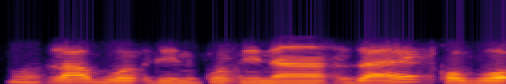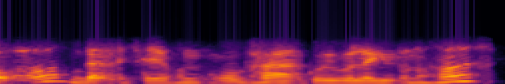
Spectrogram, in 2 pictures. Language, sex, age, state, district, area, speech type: Assamese, female, 30-45, Assam, Majuli, urban, conversation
